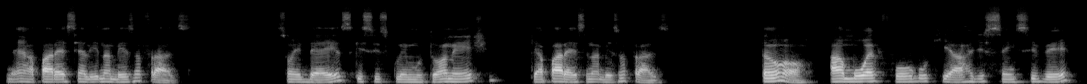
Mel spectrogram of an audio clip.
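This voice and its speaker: A man's voice: mid-range voice, mellow. A man with a Brazilian Portuguese accent, teaching an exam-prep class. He explains step by step and keeps checking in with his students through tag questions and rhetorical questions.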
